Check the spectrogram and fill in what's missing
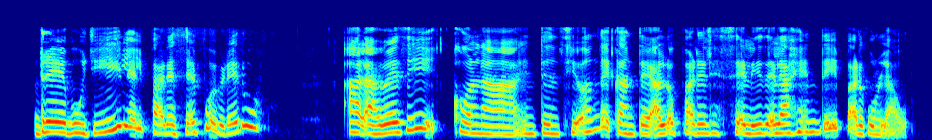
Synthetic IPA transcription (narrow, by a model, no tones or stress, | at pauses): re̞βuʎilelpaɾe̞θe̞ɾpwe̞βɾe̞ɾu | alaβe̞θiko̞nlaint̪e̞nθjo̞nd̪e̞kant̪ea̰lo̞hpaɾelehθelizðe̞laɦent̪ipa̰ɾɣunla̰w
